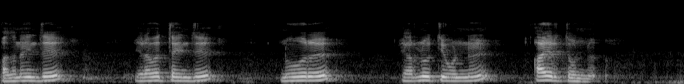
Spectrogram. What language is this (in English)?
Tamil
